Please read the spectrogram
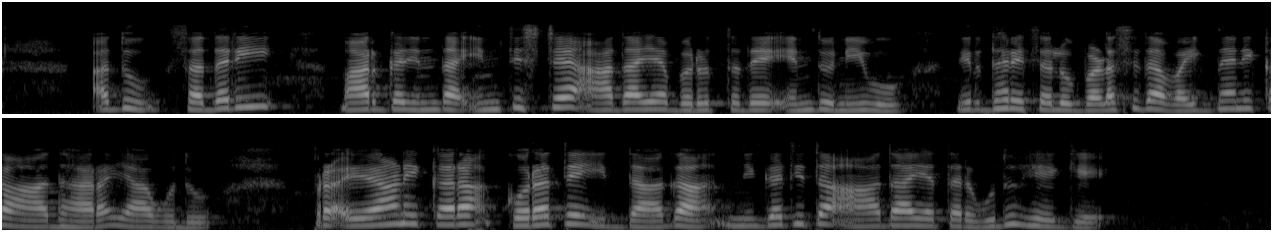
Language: Kannada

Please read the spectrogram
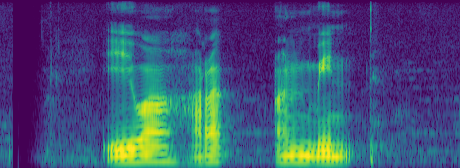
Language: Sinhala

